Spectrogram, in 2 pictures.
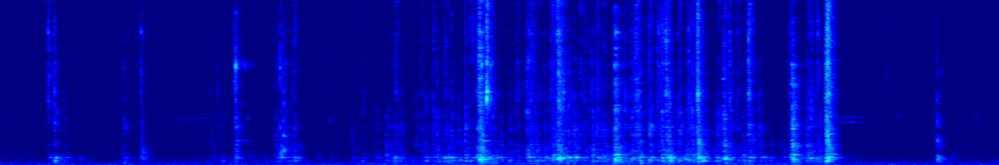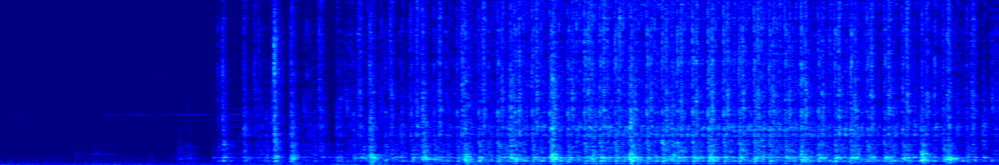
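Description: A sewing machine stitches a folded fabric edge on a baby frock, running in bursts of rapid ticking stitches with short pauses, then settling into a steadier, louder continuous run, close and without talk.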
